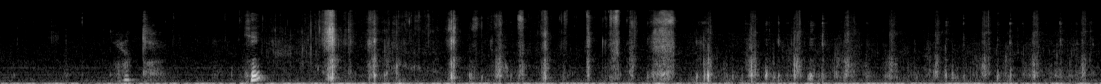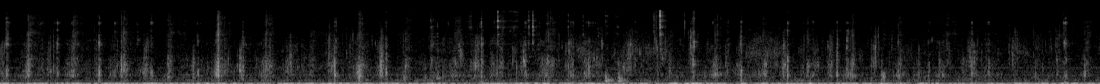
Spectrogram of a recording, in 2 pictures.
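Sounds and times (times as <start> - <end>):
crunchy chewing: 2.2 - 22.0.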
